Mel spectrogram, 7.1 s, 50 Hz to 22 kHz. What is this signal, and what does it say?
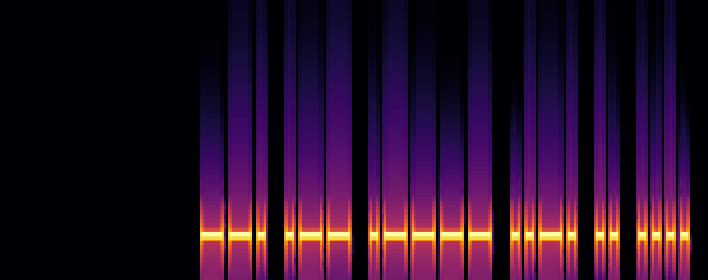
Morse code, heard as a keyed tone, about 17 wpm, 700 Hz. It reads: GW1FIH
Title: DXCC-100 Call Signs - 6 Characters - Repeated 3x - 17wpm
